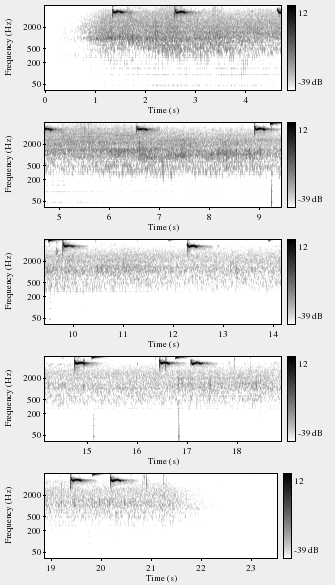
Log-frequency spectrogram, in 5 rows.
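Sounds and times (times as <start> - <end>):
background hiss: 0.2 - 22.6
Eurasian blue tit calling: 1.4 - 1.7, 2.6 - 2.9, 4.6 - 5.1, 6.5 - 6.9, 8.8 - 11.0, 11.9 - 12.8, 13.9 - 15.5, 16.4 - 17.6, 19.4 - 20.6.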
